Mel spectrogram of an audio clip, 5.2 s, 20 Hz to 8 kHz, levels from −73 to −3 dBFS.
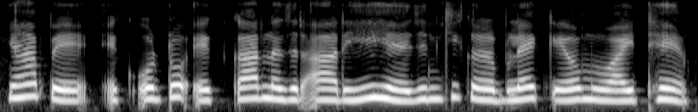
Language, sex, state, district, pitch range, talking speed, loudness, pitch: Hindi, female, Jharkhand, Ranchi, 245-280 Hz, 185 wpm, -13 LUFS, 265 Hz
